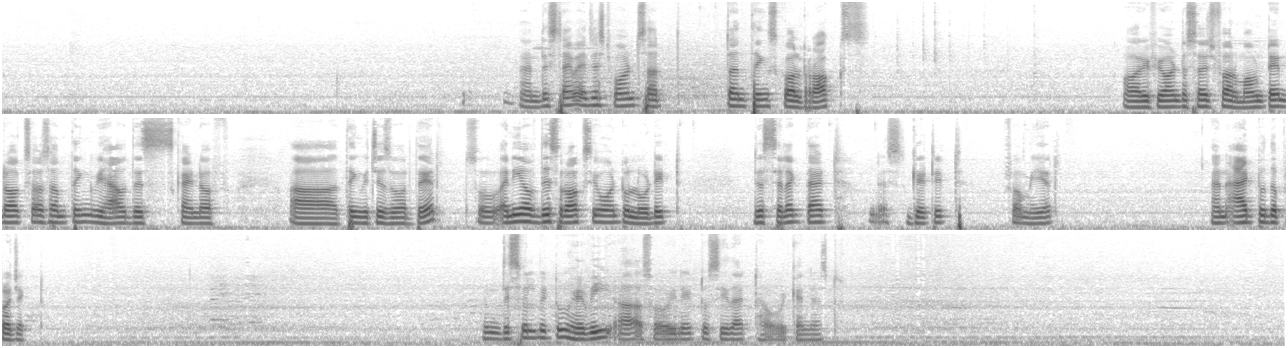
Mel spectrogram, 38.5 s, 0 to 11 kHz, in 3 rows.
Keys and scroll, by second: 10.1 Return.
